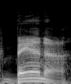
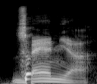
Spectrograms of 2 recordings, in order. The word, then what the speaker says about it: Bana: Like the actor Eric Bana. – Oh. – It's not Eric Banya.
